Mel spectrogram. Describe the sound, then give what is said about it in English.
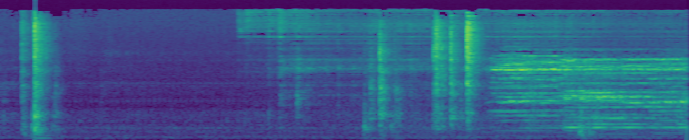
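A few knocks and clicks give way to a phonograph record playing at home behind the phonograph's closed cabinet doors: steady surface hiss, then muffled, boxy music filling the last couple of seconds at moderate volume. “Okay, so the doors are closed right now. You can hear it, but listen how it opens up when you, well, open the door.”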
